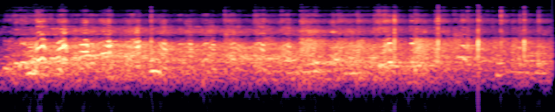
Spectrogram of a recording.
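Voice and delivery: loud high burst of laughter; big laugh. Real, not acted. Comedian cracking up at his own joke, loud laugh. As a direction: laugh hard at your own punchline.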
